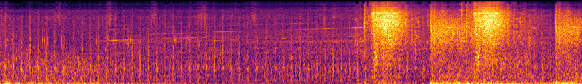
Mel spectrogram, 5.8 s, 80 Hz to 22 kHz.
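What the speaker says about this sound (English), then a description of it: "Interesting, that helicopter is indestructible." A helicopter in the video game Fallout 3 gives a steady whirring rotor drone that swells into louder, brighter rushing bursts near the end, with no talking.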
